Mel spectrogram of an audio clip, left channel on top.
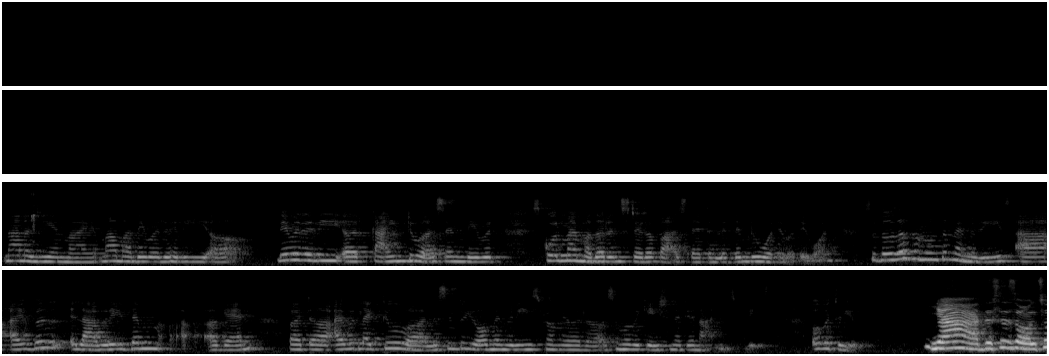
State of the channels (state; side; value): silent; left; digital silence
